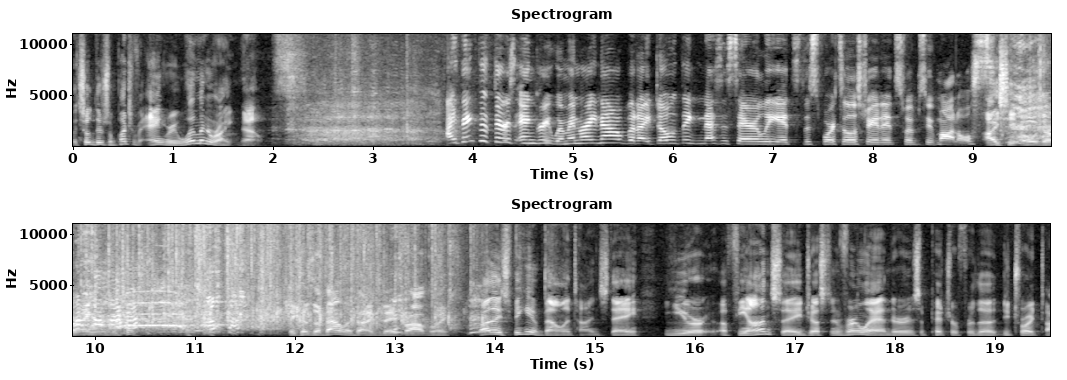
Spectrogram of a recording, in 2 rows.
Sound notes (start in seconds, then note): 2.1 laughter; 9.2 laughter; 9.6 cheers and applause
